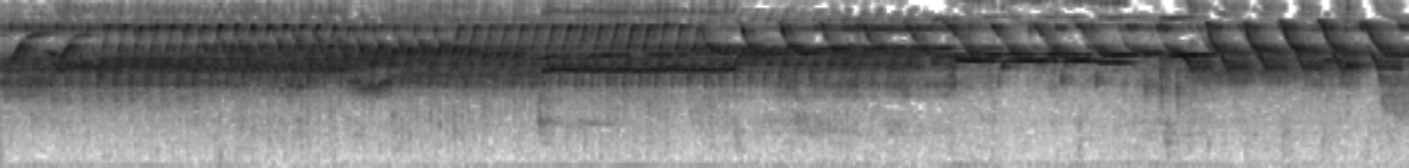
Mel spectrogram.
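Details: Loud male canary song for training young birds, with a steady high rolling trill overlaid by fast repeated downslurred whistles. These grow more prominent in the second half.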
